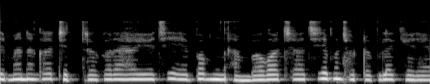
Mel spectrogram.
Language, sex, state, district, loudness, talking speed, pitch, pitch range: Odia, female, Odisha, Khordha, -14 LUFS, 165 wpm, 230 Hz, 220-235 Hz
